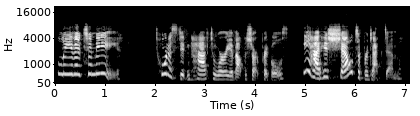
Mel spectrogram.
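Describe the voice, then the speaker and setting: A woman's voice: a little high, wildly swooping pitch, moderate pace, bright, forceful tone, highs cut off. A woman reading a children's story aloud in a teacherly way, stopping to put questions to her young listeners. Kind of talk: expressive children's read-aloud with asides and questions.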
